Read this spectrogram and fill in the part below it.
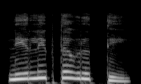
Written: ನಿರ್ಲಿಪ್ತವೃತ್ತಿ

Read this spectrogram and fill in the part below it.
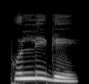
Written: ಪುಲ್ಲಿಕೆ

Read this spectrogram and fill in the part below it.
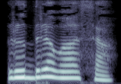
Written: ರುದ್ರವಾಸ

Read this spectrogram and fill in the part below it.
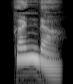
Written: ಕಂಡ

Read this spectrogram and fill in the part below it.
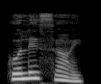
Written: ಕೊಲೆಸಾಯ್

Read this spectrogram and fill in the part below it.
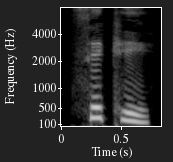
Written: ಸೆಕೆ

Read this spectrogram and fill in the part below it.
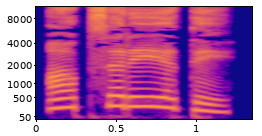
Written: ಆಪ್ಸರೇಯತೆ

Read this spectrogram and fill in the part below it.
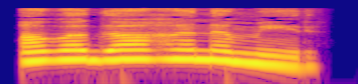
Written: ಅವಗಾಹನಮಿರ್

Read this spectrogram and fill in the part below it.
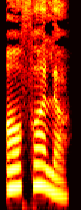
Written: ಅಫಳ

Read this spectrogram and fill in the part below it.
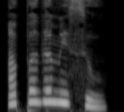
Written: ಅಪಗಮಿಸು

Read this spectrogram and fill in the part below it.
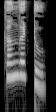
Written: ಗೊಂಗಟೆ

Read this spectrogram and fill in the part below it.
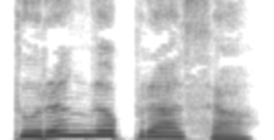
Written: ತುರಂಗಪ್ರಾಸ

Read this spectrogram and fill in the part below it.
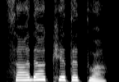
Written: ಸಾದಾಖ್ಯತತ್ವ

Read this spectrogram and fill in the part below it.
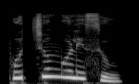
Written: ಪುಚ್ಚುಂಗೊಳಿಸು

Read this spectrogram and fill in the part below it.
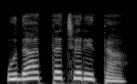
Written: ಉದಾತ್ತಚರಿತ

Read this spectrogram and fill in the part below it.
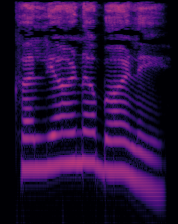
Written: ಕಲ್ಯಾಣಬಾಳೆ

